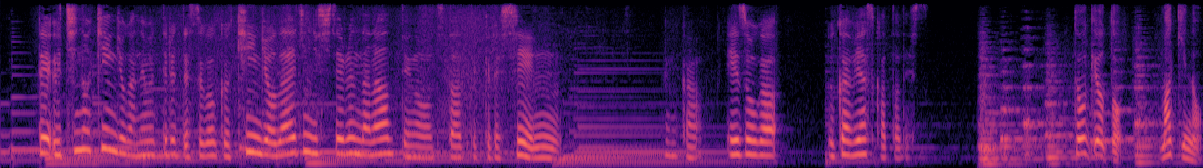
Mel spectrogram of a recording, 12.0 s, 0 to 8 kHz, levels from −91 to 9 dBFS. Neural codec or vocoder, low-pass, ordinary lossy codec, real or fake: none; 7.2 kHz; none; real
